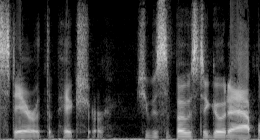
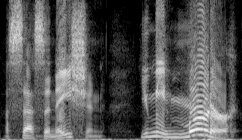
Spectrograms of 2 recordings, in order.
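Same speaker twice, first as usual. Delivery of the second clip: a much higher, loud furious yell; angry shout; 13 semitones higher, 9 dB louder than usual. A narrator's reading. Vinyl yelling at the hidden interrogator, furious. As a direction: shout it in outrage. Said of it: "Vinyl shouted angrily".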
